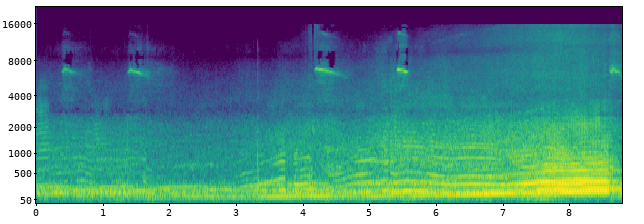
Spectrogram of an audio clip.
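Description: Subaru Impreza WRX's turbocharged flat-four engine revving up and down as the car is driven hard through tight corners, its pitch rising and falling with throttle and gear changes. It grows louder as the car comes past close by, then cuts off abruptly near the end.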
